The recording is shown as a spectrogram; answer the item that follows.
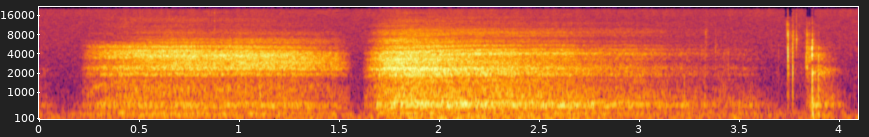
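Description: Two long, deep breaths during a yoga session, a slow airy inhale followed by a sustained exhale, close and soft, ending with a small sniff.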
